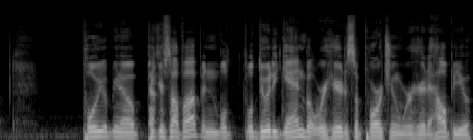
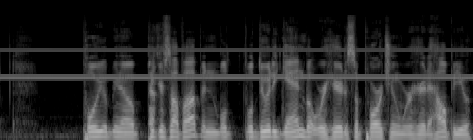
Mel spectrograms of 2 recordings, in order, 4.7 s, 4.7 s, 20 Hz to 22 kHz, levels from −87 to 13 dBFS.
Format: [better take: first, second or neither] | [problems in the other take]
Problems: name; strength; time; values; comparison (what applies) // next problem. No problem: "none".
first | high-pitched whine; noticeable; throughout; 2.5 kHz, 20 dB below the speech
